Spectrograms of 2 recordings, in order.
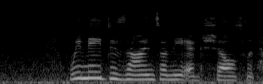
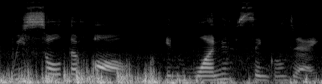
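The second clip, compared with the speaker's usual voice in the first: plain reading voice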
